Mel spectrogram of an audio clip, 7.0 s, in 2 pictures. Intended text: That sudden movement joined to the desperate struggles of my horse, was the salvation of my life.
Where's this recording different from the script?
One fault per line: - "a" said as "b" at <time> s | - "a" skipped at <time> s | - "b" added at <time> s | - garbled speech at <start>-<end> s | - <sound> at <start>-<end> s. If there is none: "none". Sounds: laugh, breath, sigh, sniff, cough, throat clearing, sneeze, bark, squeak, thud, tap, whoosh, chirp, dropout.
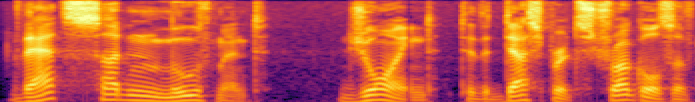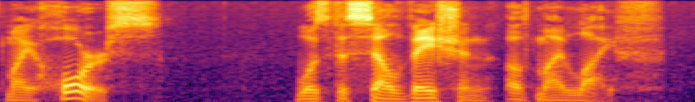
- dropout at 2.0-2.1 s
